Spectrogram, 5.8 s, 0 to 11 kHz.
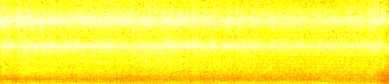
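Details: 1962 Gravely L/LI walk-behind tractor, single-cylinder, mowing a field after valve adjustment and carburetor tuning, with doubtful compression readings: steady, even drone holding speed under load, no misses or knocks; runs acceptably.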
